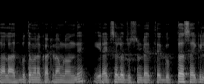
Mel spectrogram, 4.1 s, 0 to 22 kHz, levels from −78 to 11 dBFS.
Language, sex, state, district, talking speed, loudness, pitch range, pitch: Telugu, male, Andhra Pradesh, Anantapur, 190 wpm, -31 LUFS, 105-110 Hz, 105 Hz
